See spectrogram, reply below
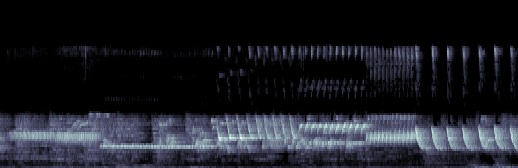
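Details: Caged two-year-old male canary, singing when its owner comes near: a long, bright song of rolling trills and rapid repeated notes. It opens with a sustained high tone, moves into rising and falling rolls, and ends in quick downward-sweeping notes.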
